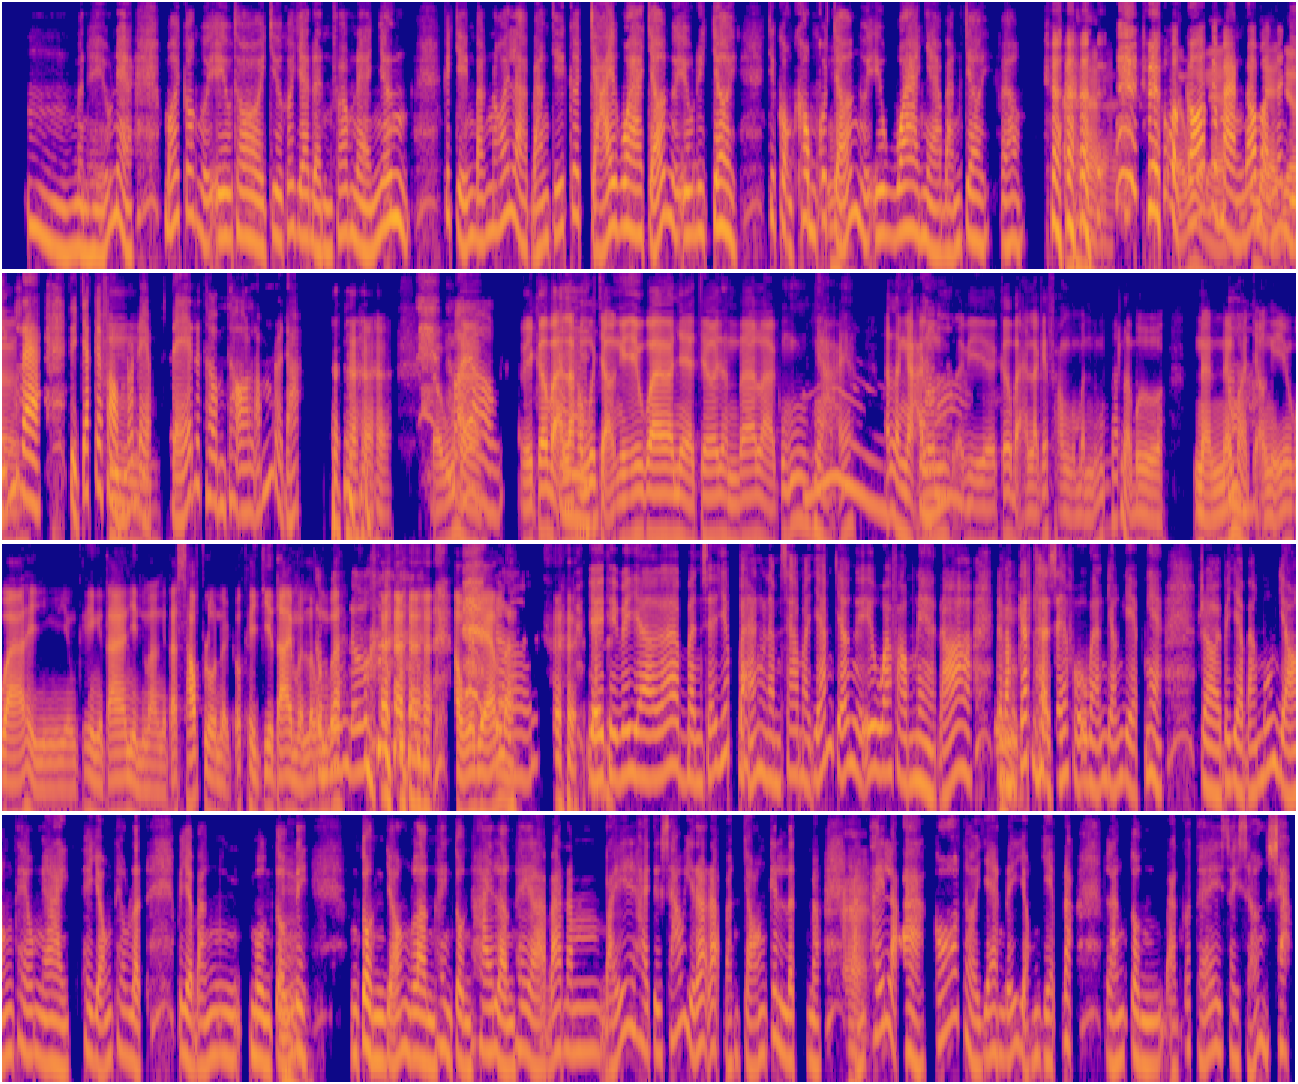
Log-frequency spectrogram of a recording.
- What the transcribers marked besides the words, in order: laughing while speaking: "À"; laugh; laughing while speaking: "Nếu mà"; laugh; tapping; laugh; laugh; laughing while speaking: "cách là"
- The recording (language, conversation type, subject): Vietnamese, advice, Làm sao để duy trì thói quen dọn dẹp mỗi ngày?
- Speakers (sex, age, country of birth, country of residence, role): female, 45-49, Vietnam, United States, advisor; male, 25-29, Vietnam, Vietnam, user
